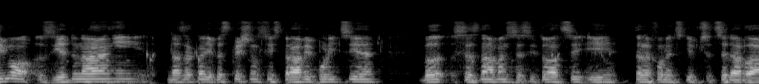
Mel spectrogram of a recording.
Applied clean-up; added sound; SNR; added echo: neural mask model DeepFilterNet 3.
